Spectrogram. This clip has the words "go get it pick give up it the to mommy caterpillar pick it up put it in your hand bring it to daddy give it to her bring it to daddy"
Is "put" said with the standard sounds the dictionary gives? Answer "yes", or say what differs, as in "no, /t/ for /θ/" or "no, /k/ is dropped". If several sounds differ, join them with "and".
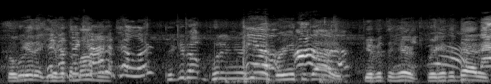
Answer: yes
